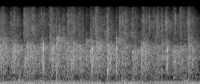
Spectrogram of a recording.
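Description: Audience applause at a live recorded event, a dense, even wash of clapping lasting about two seconds over a faint low hum.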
